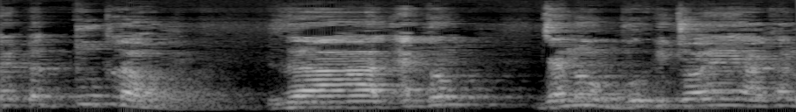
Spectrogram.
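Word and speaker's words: ز: মতো আমরা করবো র তারপর আসছে যা যেমনটা আপনাকে শিখিয়ে দিছিলাম আপনি সঙ্গে সঙ্গে বলুন যা যা এটা নিচে বা উপরে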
